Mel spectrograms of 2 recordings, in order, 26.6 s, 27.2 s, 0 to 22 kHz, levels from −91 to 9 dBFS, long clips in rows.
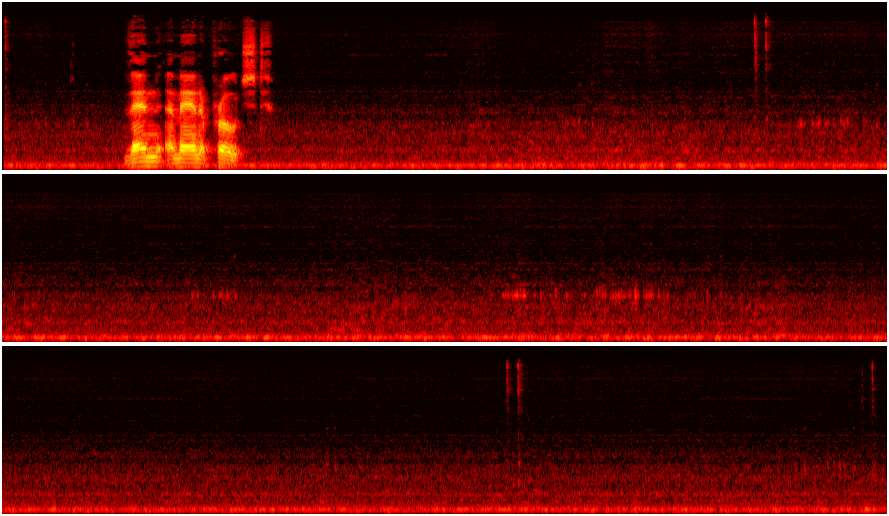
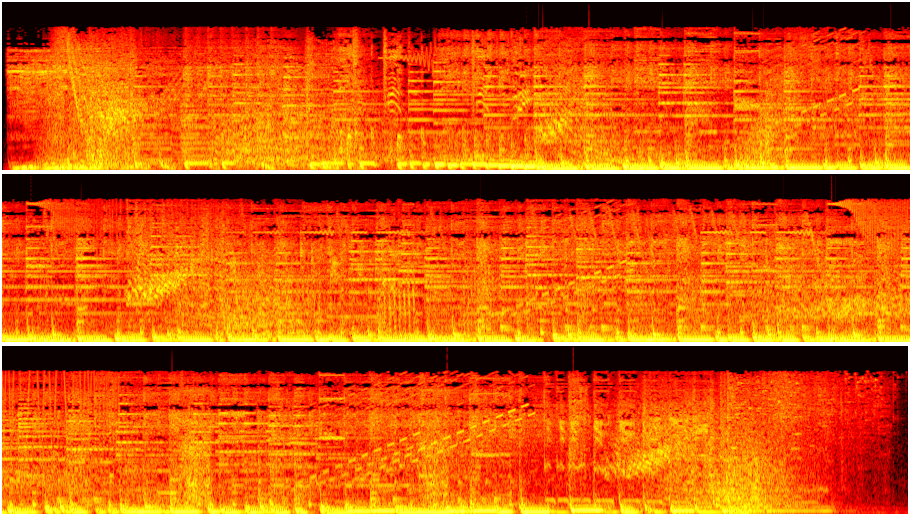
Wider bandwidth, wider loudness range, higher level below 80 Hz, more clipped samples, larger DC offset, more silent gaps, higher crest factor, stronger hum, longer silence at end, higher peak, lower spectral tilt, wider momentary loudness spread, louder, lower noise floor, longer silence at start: first, 15.5 kHz vs 12 kHz; first, 30 LU vs 2 LU; second, -68 dBFS vs -16 dBFS; neither; neither; neither; first, 26 dB vs 12 dB; neither; about the same, 0.2 s vs 0.25 s; second, -8 dBFS vs 0 dBFS; about the same, -4.5 dB/octave vs -4 dB/octave; first, 31 LU vs 4 LU; second, -22 LUFS vs -13 LUFS; first, -55 dBFS vs -33 dBFS; first, 1.25 s vs 0.05 s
